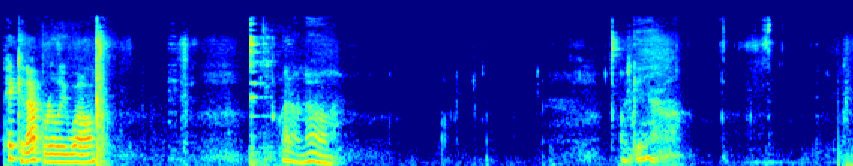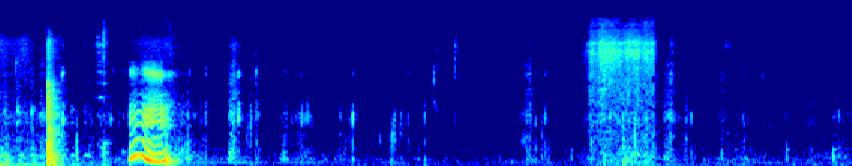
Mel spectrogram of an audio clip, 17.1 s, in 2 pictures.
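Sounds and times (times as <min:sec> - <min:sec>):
person humming: 0:09.8 - 0:10.3
close chewing and biting: 0:10.4 - 0:14.1
soft hiss: 0:14.3 - 0:15.4.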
